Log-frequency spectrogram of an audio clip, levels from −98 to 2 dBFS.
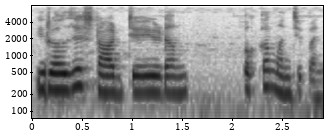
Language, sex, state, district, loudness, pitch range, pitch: Telugu, female, Andhra Pradesh, Annamaya, -16 LUFS, 210-245 Hz, 220 Hz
